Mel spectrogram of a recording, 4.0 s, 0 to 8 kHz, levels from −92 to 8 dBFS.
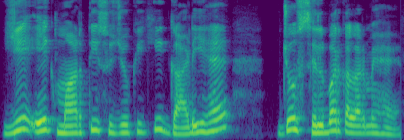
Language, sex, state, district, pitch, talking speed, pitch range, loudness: Hindi, male, Uttar Pradesh, Lalitpur, 170 Hz, 175 wpm, 155-220 Hz, -16 LUFS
